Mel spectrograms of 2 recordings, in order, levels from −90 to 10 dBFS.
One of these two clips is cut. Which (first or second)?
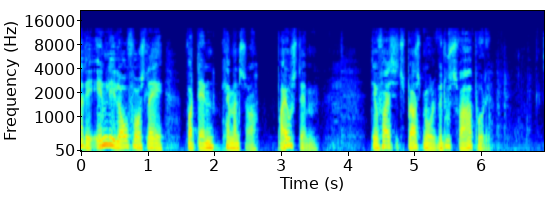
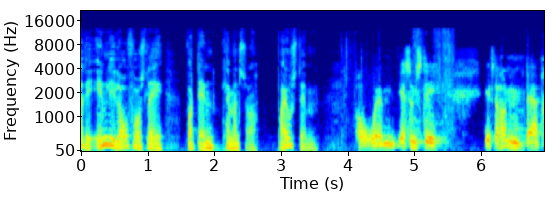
second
